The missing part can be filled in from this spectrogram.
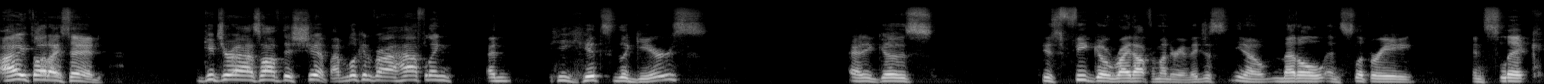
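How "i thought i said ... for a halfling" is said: furious, high, angry yell. Voicing a character storming into the room at a player: yelling angrily. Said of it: "he's yelling and he's pointing at you".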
